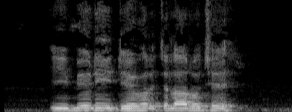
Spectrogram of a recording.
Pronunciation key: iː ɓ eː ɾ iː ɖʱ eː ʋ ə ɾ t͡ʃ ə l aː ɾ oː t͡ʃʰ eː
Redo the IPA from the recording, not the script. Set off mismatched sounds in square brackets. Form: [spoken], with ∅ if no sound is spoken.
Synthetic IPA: iː ɓ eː [ɽ] iː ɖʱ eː ʋ ə ɾ t͡ʃ ə l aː ɾ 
